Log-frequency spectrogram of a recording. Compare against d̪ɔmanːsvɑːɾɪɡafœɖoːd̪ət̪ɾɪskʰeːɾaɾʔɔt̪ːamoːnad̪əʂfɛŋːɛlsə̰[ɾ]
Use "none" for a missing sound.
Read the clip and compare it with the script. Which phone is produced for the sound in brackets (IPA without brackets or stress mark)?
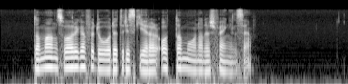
none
